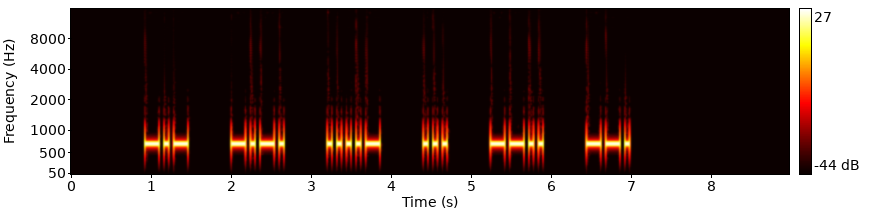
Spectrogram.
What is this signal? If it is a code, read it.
Morse code, heard as a keyed tone, about 20 wpm, spaced as for 11 wpm, 700 Hz. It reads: KC4SZG
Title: USA Call Signs - 6 Characters - 3x Character Spacing - 20wpm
